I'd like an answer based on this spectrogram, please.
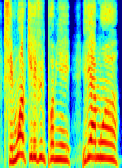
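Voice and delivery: put-on high, loud protesting child; indignant boy's cry. Manu refusing his sister, loud indignant boy. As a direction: snap back in protest. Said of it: "s'écrie Manu".

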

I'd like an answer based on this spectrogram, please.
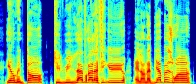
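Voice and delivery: put-on high, cheeky child voice; a boy teasing back; little boy voice. Manu teasing his sister, cheeky high boy voice. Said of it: "réplique Manu".

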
